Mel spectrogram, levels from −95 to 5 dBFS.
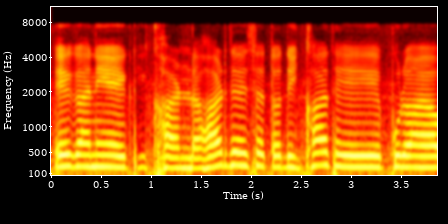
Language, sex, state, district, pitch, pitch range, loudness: Chhattisgarhi, female, Chhattisgarh, Bilaspur, 220 Hz, 210-230 Hz, -11 LUFS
